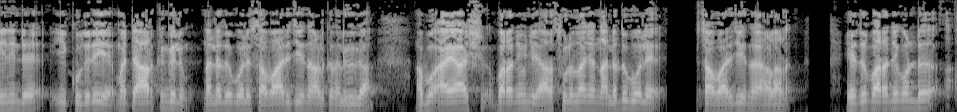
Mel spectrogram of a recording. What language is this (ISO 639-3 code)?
mal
